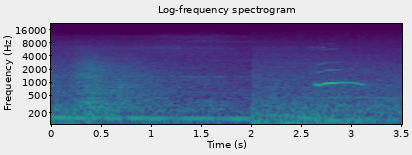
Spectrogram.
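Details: Cat from a street family of a nursing mother and playful kittens in Istanbul gives one short, clear, rising-then-falling meow near the end. Steady low construction rumble and street noise run underneath.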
